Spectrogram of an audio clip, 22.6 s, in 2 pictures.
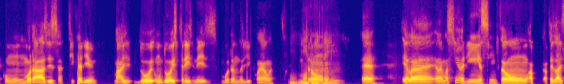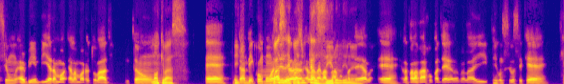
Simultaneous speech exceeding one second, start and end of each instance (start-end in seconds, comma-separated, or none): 15.9-18.4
